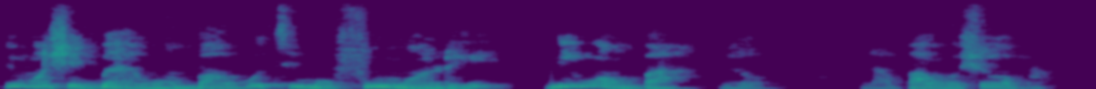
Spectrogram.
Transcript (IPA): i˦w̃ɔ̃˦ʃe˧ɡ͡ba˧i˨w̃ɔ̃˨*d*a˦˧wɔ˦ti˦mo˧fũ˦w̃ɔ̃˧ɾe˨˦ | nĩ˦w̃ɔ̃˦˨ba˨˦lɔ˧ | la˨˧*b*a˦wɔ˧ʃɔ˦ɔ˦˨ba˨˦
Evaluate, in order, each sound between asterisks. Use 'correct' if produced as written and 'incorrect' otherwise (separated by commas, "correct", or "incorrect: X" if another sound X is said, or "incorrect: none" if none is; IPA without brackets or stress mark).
incorrect: b, correct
